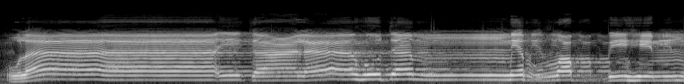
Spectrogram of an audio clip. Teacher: pada kalimat hudam, di sini dibaca mendengung karena ada tanwin setelahnya mim. Ini contoh bacaan idgham bi gunnah.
